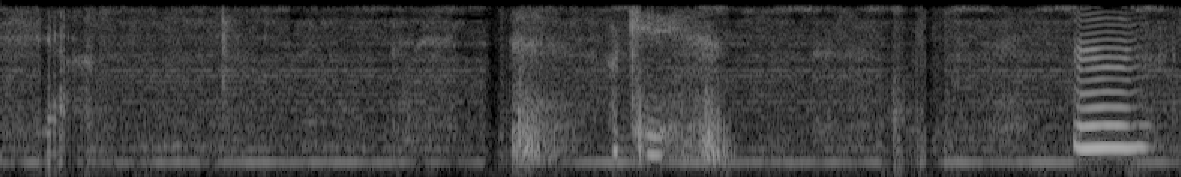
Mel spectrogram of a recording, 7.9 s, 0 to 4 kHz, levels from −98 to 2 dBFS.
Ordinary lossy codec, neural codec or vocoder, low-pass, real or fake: none; autoencoder, 48 kHz, 128 numbers a frame, DAC-VAE, trained on Japanese speech; 3.6 kHz; fake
